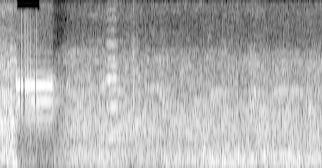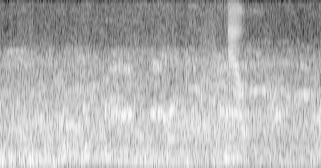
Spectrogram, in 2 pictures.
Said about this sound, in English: This is some audio from people that are protesting in Israel.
